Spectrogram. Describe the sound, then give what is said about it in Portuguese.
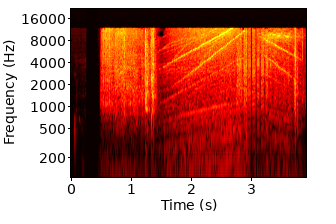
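A motorcycle passes by, its engine loud and rattling for several seconds, the pitch climbing and falling as it revs. No one speaks. “Agora tá passando uma moto aqui.”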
